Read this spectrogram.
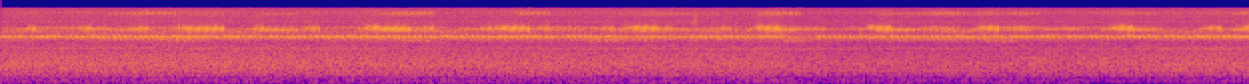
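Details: Steady high-pitched cricket trilling fills a night scene, with a faint rhythmic pulsing above the main tone and a slight dip in loudness near the four-second mark.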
